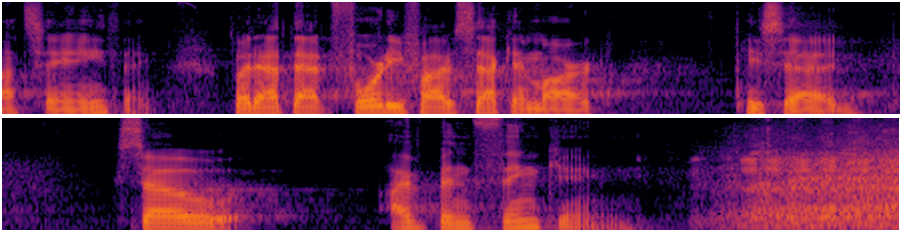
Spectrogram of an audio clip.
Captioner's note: laughter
